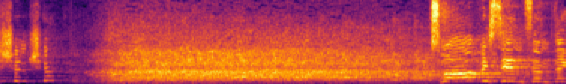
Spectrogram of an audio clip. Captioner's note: audience laughing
